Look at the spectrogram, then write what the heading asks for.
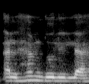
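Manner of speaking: الحمد لله with plain h in place of ح; ha mispronounced. Shown as a demonstration. Teacher warns against a wrong letter, plain h in الحمد. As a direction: say الحمد with هاء, not the throat ح. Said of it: "الهاء".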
